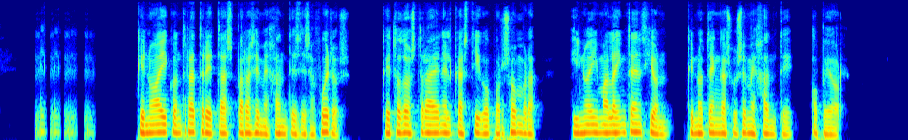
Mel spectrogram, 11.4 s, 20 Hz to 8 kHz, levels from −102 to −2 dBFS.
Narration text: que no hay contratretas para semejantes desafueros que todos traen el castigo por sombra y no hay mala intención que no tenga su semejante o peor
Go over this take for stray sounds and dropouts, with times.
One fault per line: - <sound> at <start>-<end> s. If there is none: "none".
- laugh at 0.4-1.2 s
